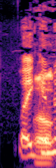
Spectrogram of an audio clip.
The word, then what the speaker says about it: lichen: The hard shell, also mispronounced as chitin. – Ah. – Much like lichen is also possibly lichen sometimes.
